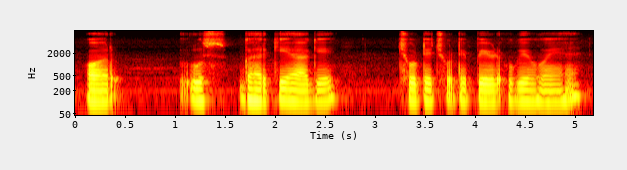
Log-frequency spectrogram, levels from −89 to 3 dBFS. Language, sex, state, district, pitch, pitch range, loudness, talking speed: Hindi, male, Gujarat, Valsad, 105 Hz, 105-115 Hz, -21 LUFS, 125 wpm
